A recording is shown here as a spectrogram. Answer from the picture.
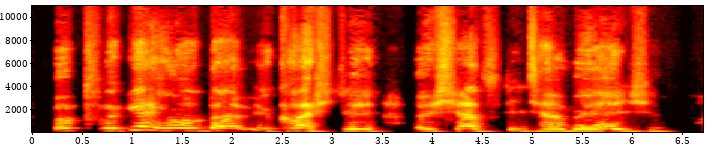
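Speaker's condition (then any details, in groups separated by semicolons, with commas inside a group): Cerebral palsy; affects speech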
